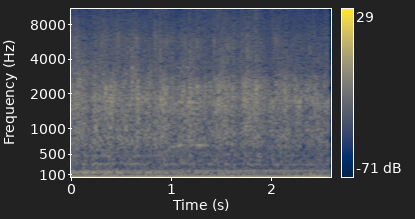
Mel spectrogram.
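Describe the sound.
Applause from a church audience, a steady, dense clatter of clapping that holds an even level through the whole stretch, with a low hum underneath.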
